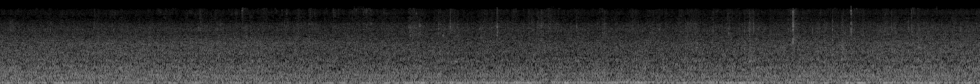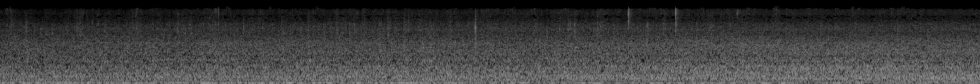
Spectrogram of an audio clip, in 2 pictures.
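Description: Steady rain falling, a continuous hiss with a few sharp drip ticks now and then.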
